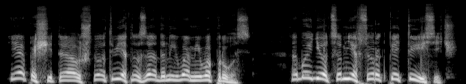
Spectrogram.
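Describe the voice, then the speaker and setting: A man's voice: high voice, sing-song, a little fast, dark tone, no room sound, clean studio sound, pitched above the performer's own voice. A man voicing an arrogant, contemptuous male film producer in an audiobook, speaking in outraged, scornful exclamations.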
